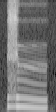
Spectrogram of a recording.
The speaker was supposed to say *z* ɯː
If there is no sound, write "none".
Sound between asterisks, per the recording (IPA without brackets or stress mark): z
